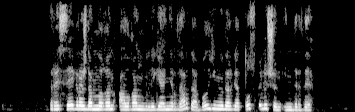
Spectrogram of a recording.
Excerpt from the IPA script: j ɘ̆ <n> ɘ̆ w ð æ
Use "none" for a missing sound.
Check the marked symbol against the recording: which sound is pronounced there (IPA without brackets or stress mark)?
ŋ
